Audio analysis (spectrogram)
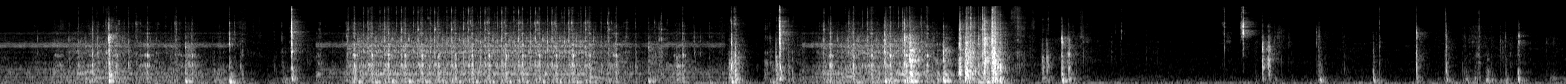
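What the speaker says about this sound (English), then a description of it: "now to finish off my top stitching, I'm just going to stitch across this top layer or top edge" A sewing machine runs top stitching along the edge of a cork wallet in steady mechanical bursts, with clicks and pauses between runs and quieter handling noises toward the end.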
